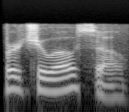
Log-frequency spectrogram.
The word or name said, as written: virtuoso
